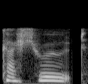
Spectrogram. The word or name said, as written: kashrut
